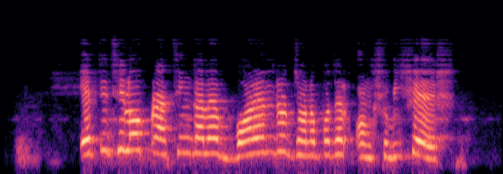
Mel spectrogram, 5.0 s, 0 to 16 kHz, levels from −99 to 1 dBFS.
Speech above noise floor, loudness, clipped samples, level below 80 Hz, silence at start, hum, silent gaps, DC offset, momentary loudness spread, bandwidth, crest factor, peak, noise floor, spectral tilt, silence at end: 41 dB; -15 LUFS; under 0.1%; -68 dBFS; 0.8 s; none; none; under 0.1%; 7 LU; 5.2 kHz; 14 dB; -2 dBFS; -56 dBFS; -6.5 dB/octave; 0.55 s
